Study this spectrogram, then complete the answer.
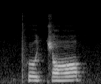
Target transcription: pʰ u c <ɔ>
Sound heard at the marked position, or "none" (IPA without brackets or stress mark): ɔ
